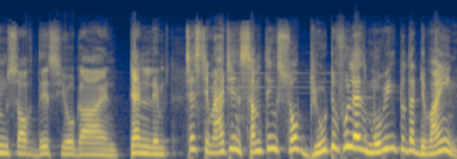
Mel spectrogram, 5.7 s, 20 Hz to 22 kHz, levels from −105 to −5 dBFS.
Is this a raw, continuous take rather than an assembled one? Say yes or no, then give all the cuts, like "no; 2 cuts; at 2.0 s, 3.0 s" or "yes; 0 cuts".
no; 1 cut; at 2.2 s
